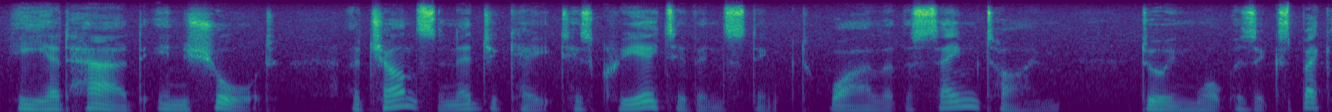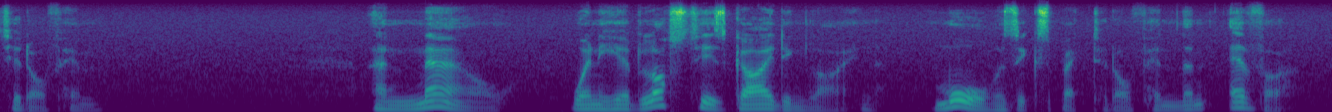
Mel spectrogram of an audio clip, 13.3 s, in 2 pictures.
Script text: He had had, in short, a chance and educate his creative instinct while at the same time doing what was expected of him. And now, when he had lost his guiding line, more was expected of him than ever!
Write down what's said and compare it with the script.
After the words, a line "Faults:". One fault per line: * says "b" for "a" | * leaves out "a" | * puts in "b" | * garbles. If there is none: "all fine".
He had had, in short, a chance and educate his creative instinct while at the same time doing what was expected of him. And now, when he had lost his guiding line, more was expected of him than ever!
Faults:
all fine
